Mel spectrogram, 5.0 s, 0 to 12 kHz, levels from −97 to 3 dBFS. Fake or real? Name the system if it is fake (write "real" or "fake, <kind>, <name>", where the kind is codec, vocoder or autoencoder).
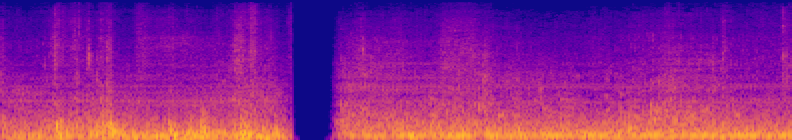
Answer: real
